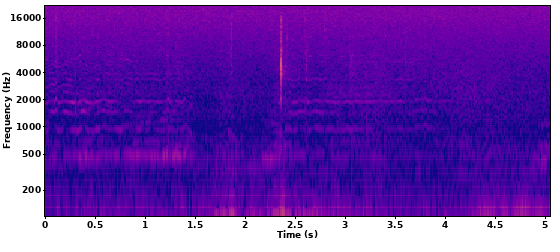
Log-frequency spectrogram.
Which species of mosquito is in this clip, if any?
Culex pipiens complex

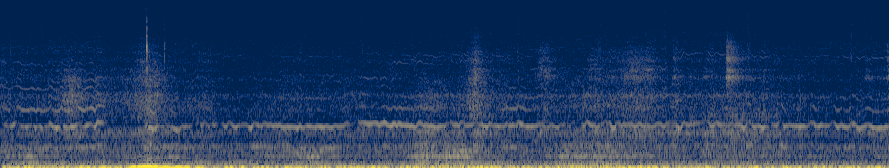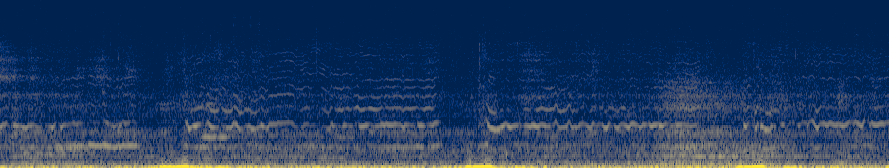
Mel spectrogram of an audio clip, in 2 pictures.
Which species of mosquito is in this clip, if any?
Anopheles funestus s.s.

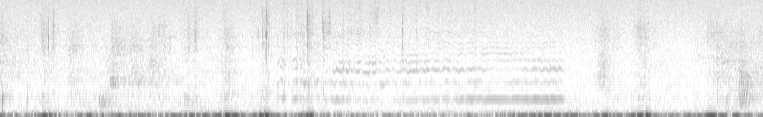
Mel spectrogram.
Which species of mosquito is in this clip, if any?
Culex pipiens complex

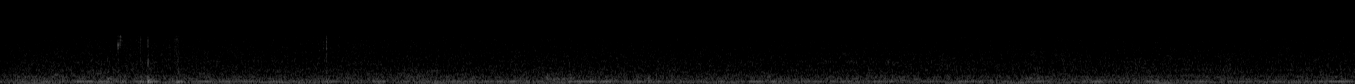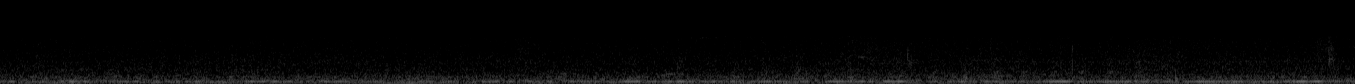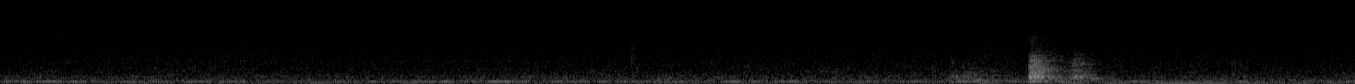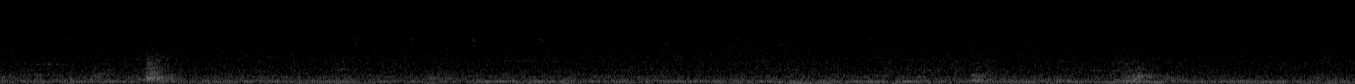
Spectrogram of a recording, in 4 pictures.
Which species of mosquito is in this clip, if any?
no mosquito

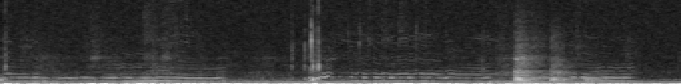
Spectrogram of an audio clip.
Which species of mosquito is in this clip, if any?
Anopheles arabiensis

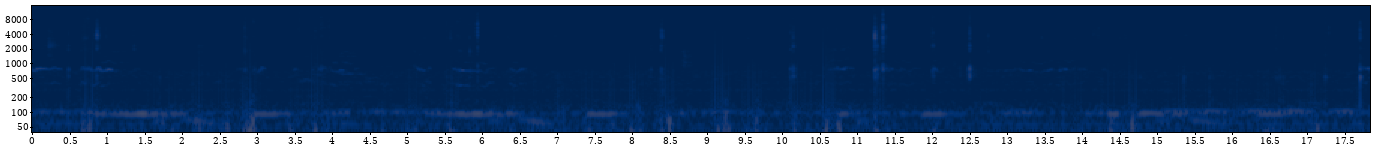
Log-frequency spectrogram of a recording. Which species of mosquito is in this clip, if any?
Mansonia uniformis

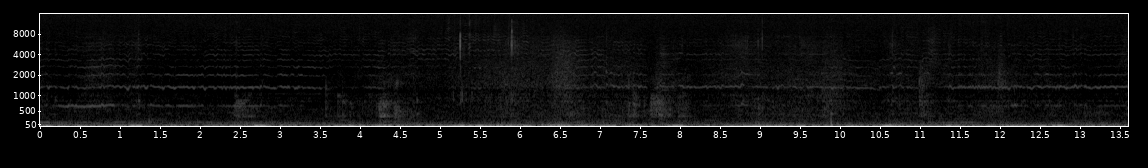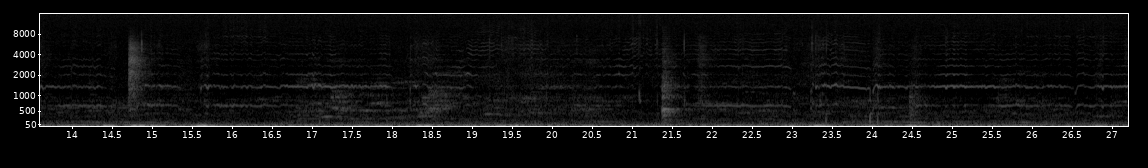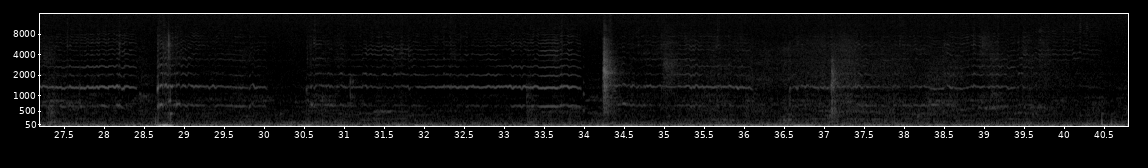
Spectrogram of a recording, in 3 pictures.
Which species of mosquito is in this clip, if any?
Culex pipiens complex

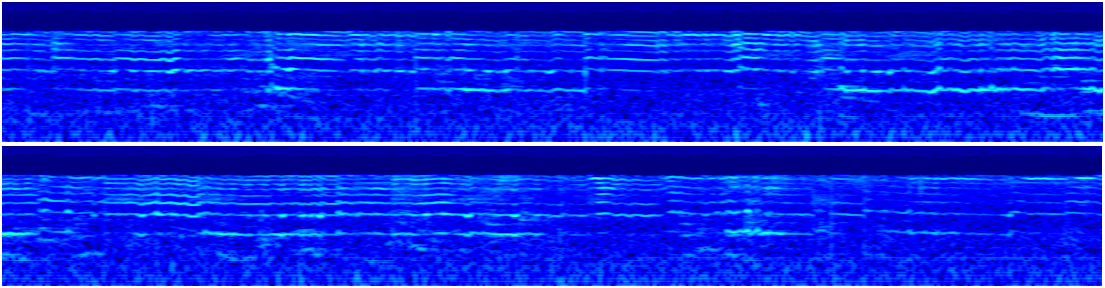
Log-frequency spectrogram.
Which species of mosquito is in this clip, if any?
Anopheles dirus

